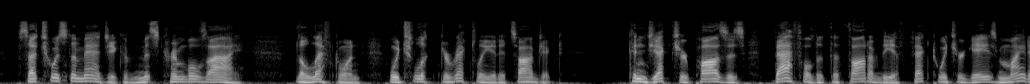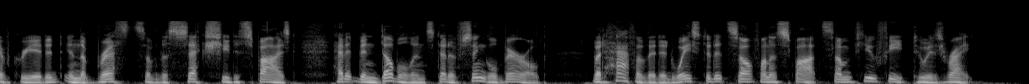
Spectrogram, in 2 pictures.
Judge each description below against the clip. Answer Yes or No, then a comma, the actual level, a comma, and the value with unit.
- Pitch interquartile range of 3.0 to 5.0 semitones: No, wide, 5.4 semitones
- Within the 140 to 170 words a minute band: No, average, 185 wpm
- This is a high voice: No, low, 105 Hz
